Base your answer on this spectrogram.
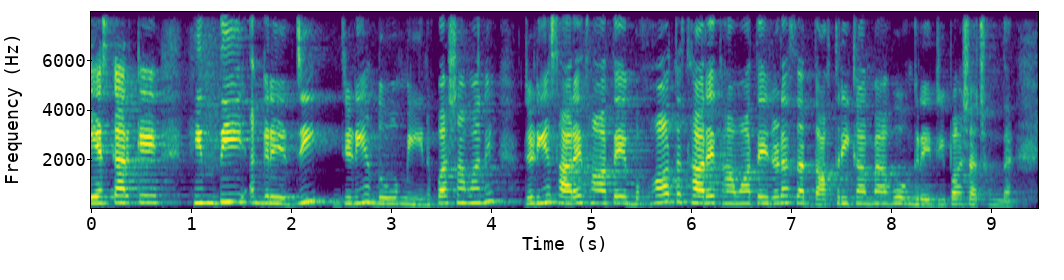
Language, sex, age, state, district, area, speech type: Punjabi, female, 30-45, Punjab, Fatehgarh Sahib, urban, spontaneous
